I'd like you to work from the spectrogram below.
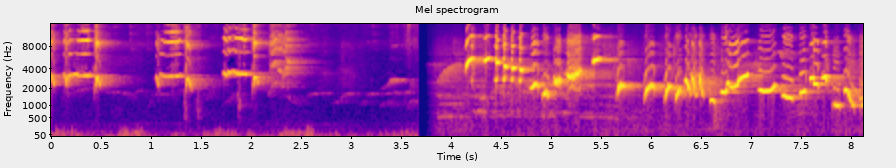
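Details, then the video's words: Shama song used to prompt other white-rumped shamas to sing: three separate short whistled phrases with pauses, followed by a dense, continuous outpouring of varied whistles, slurs and high chattering notes. "suara burung murai batu buat merangsang bunyi murai batu"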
